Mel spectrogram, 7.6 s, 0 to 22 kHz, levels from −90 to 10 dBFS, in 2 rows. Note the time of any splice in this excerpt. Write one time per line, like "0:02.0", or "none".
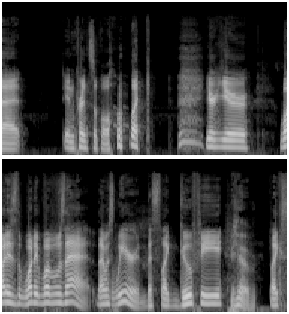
0:05.2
